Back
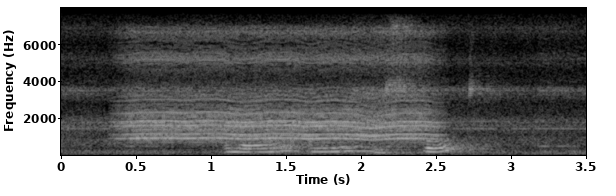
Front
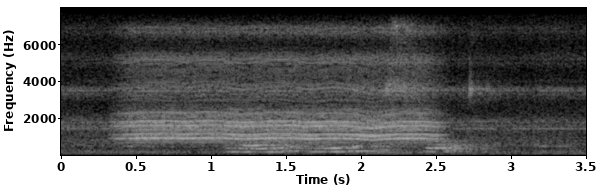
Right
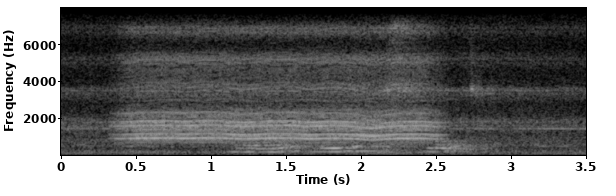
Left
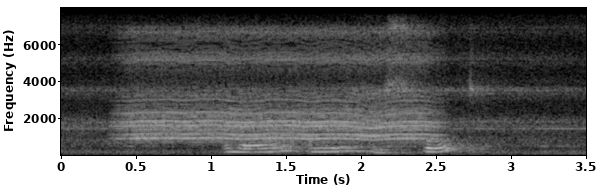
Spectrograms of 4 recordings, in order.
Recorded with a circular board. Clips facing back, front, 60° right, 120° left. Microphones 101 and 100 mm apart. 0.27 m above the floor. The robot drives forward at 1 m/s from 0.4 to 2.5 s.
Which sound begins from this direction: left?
A woman speaking, at 1.1 s.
